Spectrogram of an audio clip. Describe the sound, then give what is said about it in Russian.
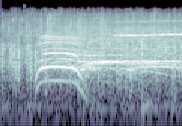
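An audience, urged by the host to clap louder, applauds steadily and loudly, a dense wash of clapping throughout, with a rising-and-falling vocal whoop cutting through early on and a thin sustained tone lingering afterward. “Это хорошо, а еще чуть-чуть погромче.”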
